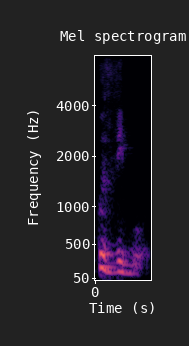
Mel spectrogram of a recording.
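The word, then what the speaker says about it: كُذِّبُوا: Taib, ini makna pertama ketika qiraah yang digunakan adalah dengan tasdid pada zal. Jadi bacanya kudzibu.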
